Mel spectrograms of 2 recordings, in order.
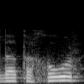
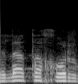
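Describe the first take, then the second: First: The long oo vowel is clearly sounded. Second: The long oo vowel is dropped or shortened. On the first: The speaker calls it right. "في النطق المفروض تبين ان في واو" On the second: The speaker calls it wrong. "لا تخور مش هتتفهم"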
